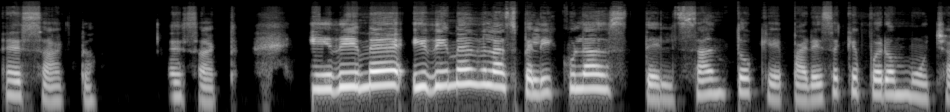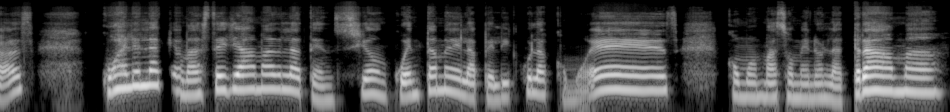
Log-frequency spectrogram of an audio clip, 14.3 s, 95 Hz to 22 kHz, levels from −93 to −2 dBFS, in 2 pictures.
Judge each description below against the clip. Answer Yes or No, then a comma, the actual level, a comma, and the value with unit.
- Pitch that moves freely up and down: Yes, wide, 6.5 semitones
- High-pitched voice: Yes, high, 245 Hz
